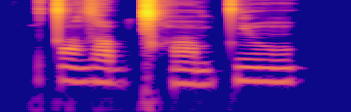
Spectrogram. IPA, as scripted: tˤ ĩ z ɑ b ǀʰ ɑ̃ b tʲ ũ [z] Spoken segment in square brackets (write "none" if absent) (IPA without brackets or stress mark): none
